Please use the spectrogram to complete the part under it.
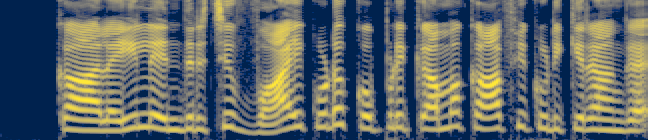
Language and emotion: Tamil, disgusted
